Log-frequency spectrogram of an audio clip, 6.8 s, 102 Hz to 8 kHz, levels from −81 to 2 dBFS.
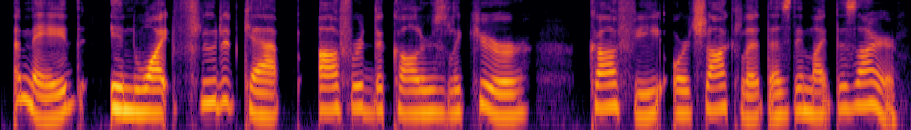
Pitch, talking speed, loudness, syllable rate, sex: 205 Hz, 150 wpm, -19 LUFS, 5.1 syllables/s, female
